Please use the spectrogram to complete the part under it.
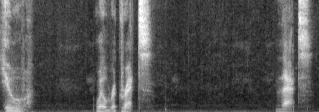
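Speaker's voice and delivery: sibilant, hissing rat creature voice. Narrating a game scene, voicing the fallen giant rat creature: hissing rat creature voice. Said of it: "And it hisses out".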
